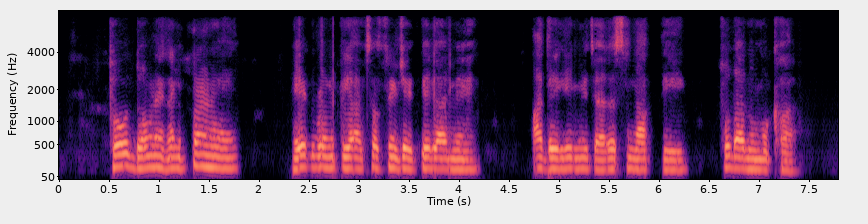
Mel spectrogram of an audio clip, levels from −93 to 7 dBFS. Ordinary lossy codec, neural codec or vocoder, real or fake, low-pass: MP3, 64 kbps; codec, 16 kHz, 2 kbps, FreqCodec, smaller model; fake; 7.2 kHz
